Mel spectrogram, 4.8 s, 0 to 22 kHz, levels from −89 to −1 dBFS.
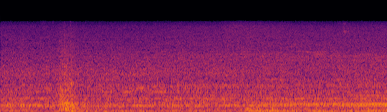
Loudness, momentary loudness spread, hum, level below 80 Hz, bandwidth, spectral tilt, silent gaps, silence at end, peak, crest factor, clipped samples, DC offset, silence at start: -30 LUFS; 4 LU; none; -38 dBFS; 10 kHz; -5 dB/octave; none; 0 s; -14 dBFS; 16 dB; under 0.1%; under 0.1%; 0 s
